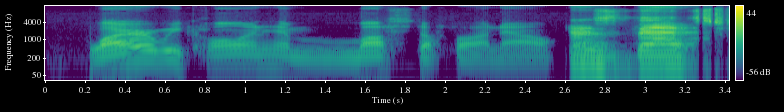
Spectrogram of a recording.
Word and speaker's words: Mustafa Ali: Why are we calling him Mustafa now?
